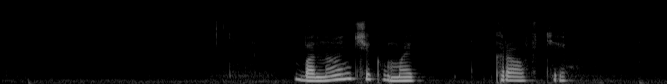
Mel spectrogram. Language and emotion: Russian, neutral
